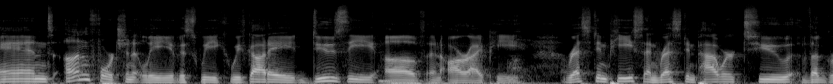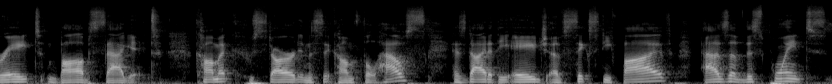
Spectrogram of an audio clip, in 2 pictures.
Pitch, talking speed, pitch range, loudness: 110 Hz, 150 wpm, 100-125 Hz, -26 LUFS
